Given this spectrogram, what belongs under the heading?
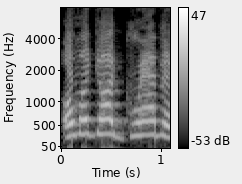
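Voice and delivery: piercing shriek, very high, very loud, drawn-out, panicked. Retelling calling to runners after son fell in pond: imitating own scream. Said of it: "I screamed to the runners".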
